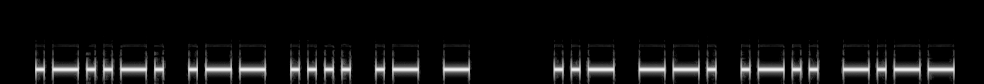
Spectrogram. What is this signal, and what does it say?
Morse code, heard as a keyed tone, about 14 wpm, 700 Hz. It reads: "WHAT UGLY
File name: Book One / 05-Chapter 5 - 14 WPM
